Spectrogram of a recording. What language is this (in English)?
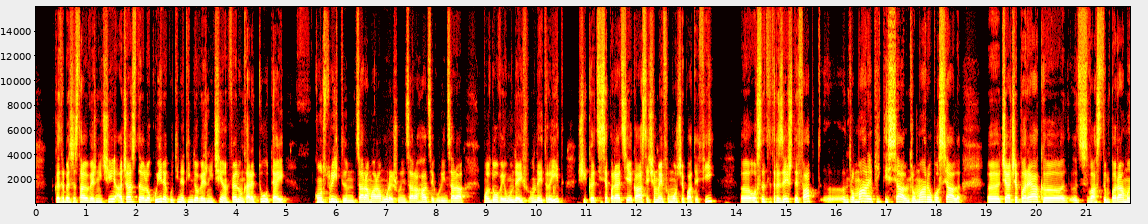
Romanian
